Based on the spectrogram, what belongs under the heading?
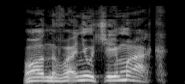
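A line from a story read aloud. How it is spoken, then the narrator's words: Near growl. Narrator (Russian): почти зарычал ловкач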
